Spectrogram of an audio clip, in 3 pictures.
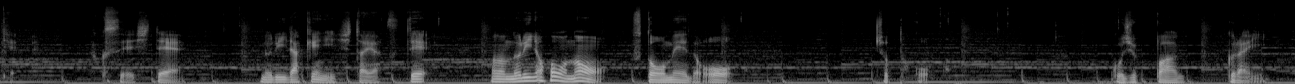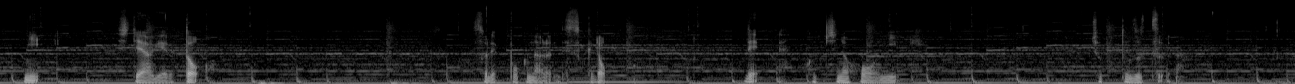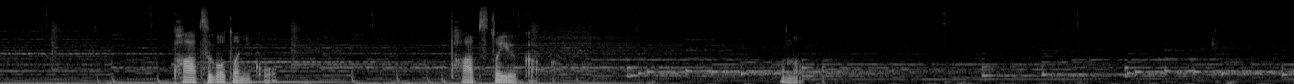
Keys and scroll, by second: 5.8 t, 10.7-11.6 typing, 15.6 space, 16.9 space, 30.0 ctrl+z.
